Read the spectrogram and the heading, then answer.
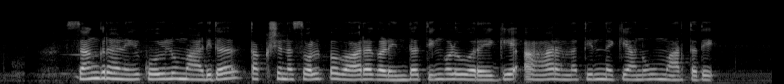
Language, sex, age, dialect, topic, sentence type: Kannada, female, 18-24, Mysore Kannada, agriculture, statement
